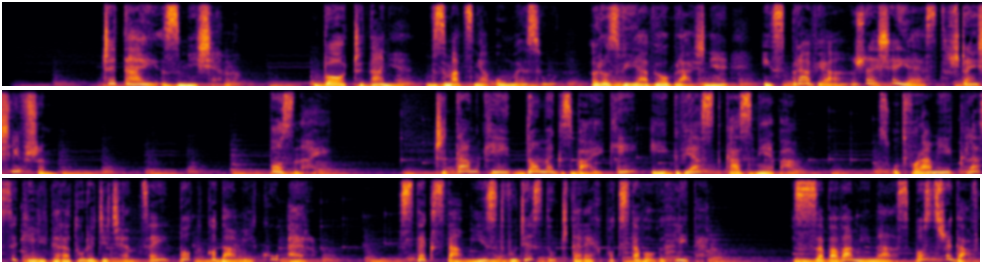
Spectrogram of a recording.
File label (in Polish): narracja; czasopismo mis; lato; czytam z misiem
